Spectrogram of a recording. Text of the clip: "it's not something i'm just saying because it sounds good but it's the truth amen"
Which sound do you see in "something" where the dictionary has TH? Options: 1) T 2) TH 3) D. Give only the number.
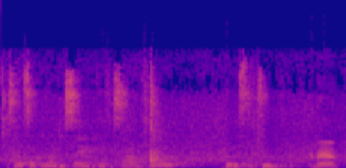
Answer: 2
